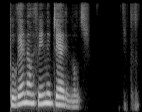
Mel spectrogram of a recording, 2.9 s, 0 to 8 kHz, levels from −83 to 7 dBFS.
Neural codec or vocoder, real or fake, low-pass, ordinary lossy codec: codec, 16 kHz, 0.5 kbps, FreqCodec, larger model; fake; 7.2 kHz; AAC, 48 kbps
